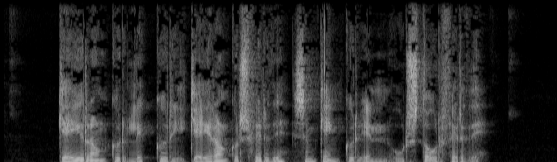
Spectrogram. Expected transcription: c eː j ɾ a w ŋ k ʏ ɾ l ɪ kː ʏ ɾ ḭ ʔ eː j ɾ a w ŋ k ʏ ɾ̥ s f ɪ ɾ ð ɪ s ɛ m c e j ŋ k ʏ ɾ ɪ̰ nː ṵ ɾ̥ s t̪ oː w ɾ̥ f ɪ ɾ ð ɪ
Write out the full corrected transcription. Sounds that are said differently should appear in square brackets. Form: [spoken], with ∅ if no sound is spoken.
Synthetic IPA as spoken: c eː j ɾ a w ŋ k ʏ ɾ l ɪ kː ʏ ɾ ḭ [c] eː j ɾ a w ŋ k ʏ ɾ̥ s f ɪ ɾ ð ɪ s ɛ m c e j ŋ k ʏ ɾ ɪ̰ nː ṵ ɾ̥ s t̪ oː w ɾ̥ f ɪ ɾ ð ɪ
